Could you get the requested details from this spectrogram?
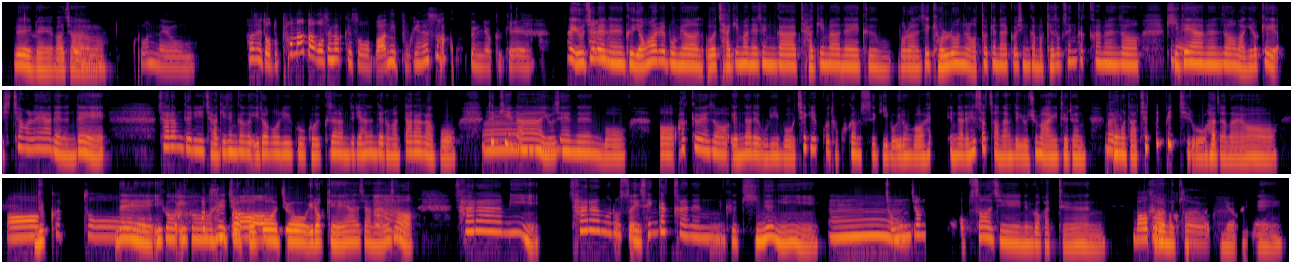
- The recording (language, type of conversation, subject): Korean, podcast, 스포일러 문화가 시청 경험을 어떻게 바꿀까요?
- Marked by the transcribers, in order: other background noise; tapping; laughing while speaking: "했었거든요"; laugh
